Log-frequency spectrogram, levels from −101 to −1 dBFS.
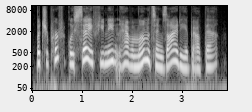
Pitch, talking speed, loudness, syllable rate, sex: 240 Hz, 170 wpm, -17 LUFS, 5.6 syllables/s, female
